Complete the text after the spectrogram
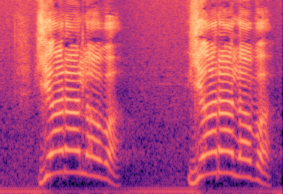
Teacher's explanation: हमारी जीभ आराम भी नहीं कर रही, हिल भी रही है, लेकिन कहीं पर वायु को रोक नहीं रही भाई। य, र, ल, व, य, र, ल, व, हमारी जीभ हिल रही है, ऐसी बात नहीं है कि बिल्कुल आराम है, बिल्कुल रेस्ट है, सवर की तरह है, लेकिन कहीं पर अच्छी तरह टच भी नहीं कर रही। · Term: अंतस्थ वर्ण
